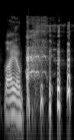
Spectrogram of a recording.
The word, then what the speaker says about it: Viome: It's Viome with the V, Victor, Viome.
